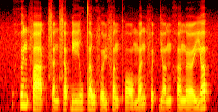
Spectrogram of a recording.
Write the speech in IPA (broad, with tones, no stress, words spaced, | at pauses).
hɵ˥nfaː˨k̚ sɐ˨˩nsɐ˧p̚ jiː˧wt̪ɐ˧wfɵ˨˥ɥfɐ˨ŋ pʰɔː˨˩mɐ˧nfɵ˨t̚ jɐ˨˥ŋhɐ˧ŋœː˧ jɐ˥p̚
